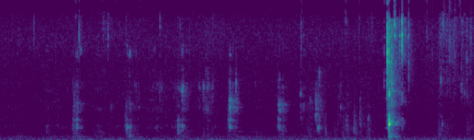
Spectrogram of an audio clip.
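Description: Faint, close-miked chewing of a sauced fried chicken wing: soft mouth clicks every half second or so, with one sharper bite about four seconds in.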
